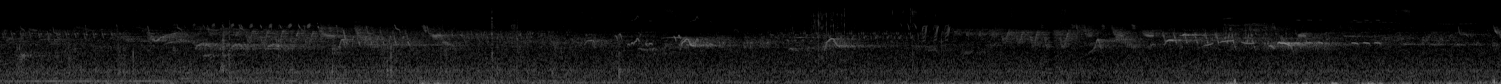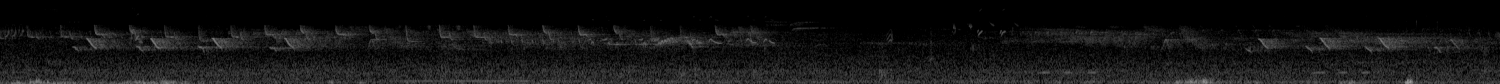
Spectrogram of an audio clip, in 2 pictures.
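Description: Outdoor ambience of birds chirping in repeated high phrases, with a few low thumps of footsteps near the middle and near the end.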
